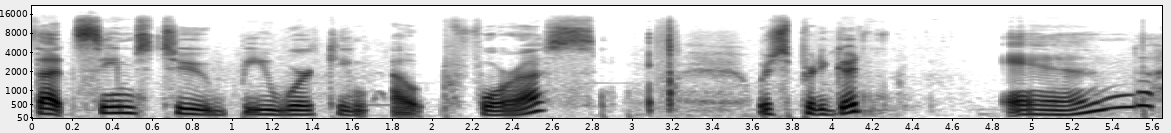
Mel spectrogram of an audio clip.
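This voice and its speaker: Soft-spoken and fairly slow, a woman talks in a dry, close sound with no echo. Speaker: off-grid cabin vlogger. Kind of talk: casual vlog talk.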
